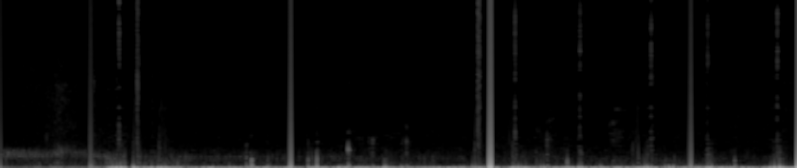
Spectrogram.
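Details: Stomach growling after drinking cider: loud continuous low gurgling and rumbling with scattered pops and clicks; borborygmi.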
